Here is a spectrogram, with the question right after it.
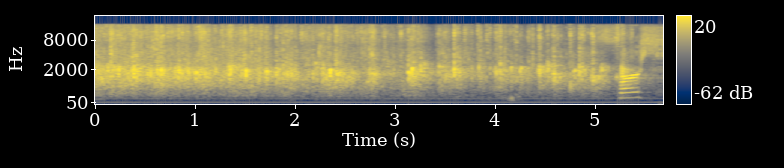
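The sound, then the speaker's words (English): A crowd claps steadily in a dense, continuous wash of applause that lasts the whole clip, with a brief voiced whoop rising over it near the end, applauding students who earned attendance awards at a school awards ceremony. “All right, let's give these a big round of applause for their hard work.”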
